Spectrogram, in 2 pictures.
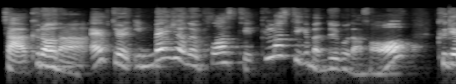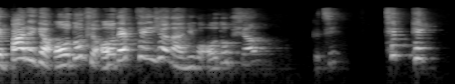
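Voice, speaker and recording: A woman teaching an English reading passage for a high school exam, explaining it casually and acting out quick asides and rhetorical questions. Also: huge pitch swings. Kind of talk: exam prep lecture.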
